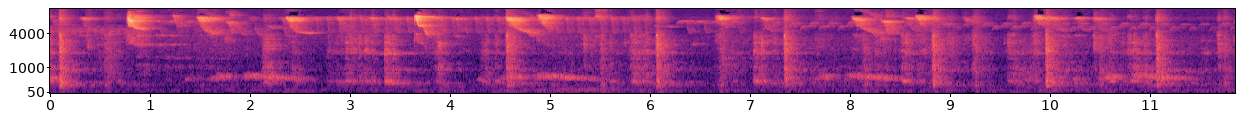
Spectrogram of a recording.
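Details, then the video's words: White-eye song in the ngalas style, offered as a lure to make caged white-eyes sing: high, thin, downslurred whistles repeated through the recording, mixed with lower cooing phrases and scattered sharp clicks. "zosterops bird sound"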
